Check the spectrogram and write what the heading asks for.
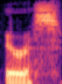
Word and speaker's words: Aerith: All right, next up, we have 13-seeded Ellis versus number 3-seeded Auron from FF10 versus number 14, fuck you, GameFAQs, it's pronounced Eris because we live in the United States, Gainsborough from FF7. Like, who translated that to A-E-R-I-T-H?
